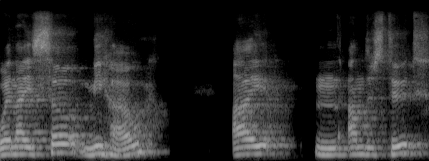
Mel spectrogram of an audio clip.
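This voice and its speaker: A very slow man's voice in a Polish accent, with ordinary pitch variation. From Poland. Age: 40s. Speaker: custom car parts business owner. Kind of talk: casual interview. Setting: video call. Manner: halting, many fillers.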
